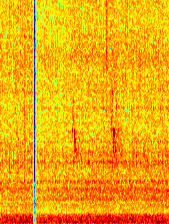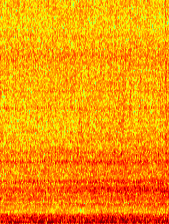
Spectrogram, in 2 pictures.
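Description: A motor vehicle engine idling with a steady low hum. It drops out for an instant under a second in.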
